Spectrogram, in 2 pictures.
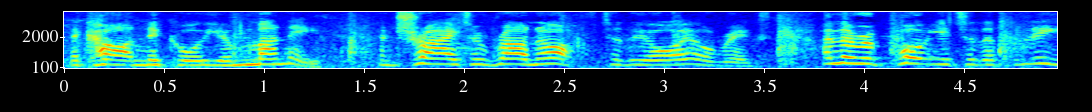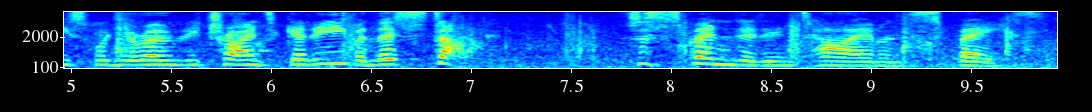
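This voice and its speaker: A woman's voice: on the high side, normal speed, close to an everyday voice. A woman playing a brash, mischievous young woman in a radio drama, breezy, teasing and bossy. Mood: wry, bitter. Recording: noisy atmospheric sound behind.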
